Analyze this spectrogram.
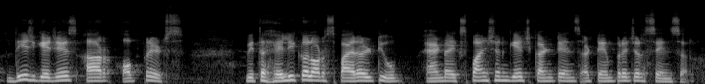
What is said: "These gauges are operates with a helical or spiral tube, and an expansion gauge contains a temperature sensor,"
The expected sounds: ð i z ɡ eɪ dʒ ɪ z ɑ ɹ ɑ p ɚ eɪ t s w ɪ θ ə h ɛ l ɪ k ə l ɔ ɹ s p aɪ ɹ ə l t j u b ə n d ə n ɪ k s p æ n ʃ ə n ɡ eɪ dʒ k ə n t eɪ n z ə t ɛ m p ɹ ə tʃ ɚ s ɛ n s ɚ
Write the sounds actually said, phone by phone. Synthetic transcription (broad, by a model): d i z ɡ eɪ dʒ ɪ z ɑ ɹ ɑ p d eɪ t s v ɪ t ə h ɛ l ɪ k ə l ɔ ɹ s p aɪ ɹ ə l t j u b ə n d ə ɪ k s p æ n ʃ ə n ɡ eɪ dʒ k ə n t eɪ n s ə t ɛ m p ɹ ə tʃ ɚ s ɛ n s ɚ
